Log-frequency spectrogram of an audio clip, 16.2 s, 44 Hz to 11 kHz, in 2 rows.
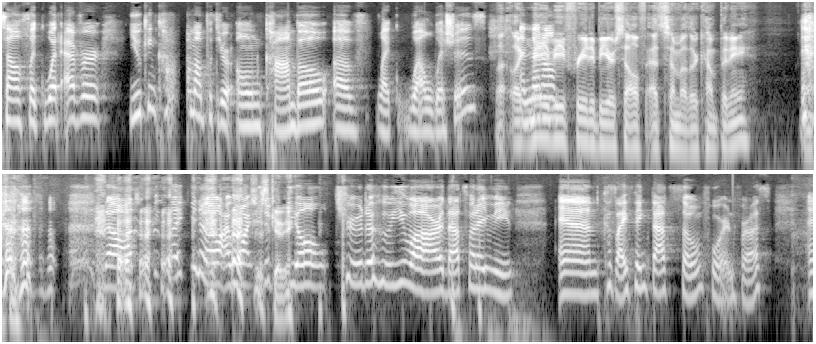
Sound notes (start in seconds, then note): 8.0 laughing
